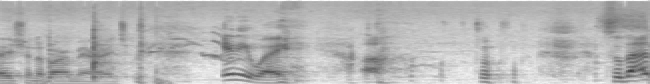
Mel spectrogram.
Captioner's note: laugh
